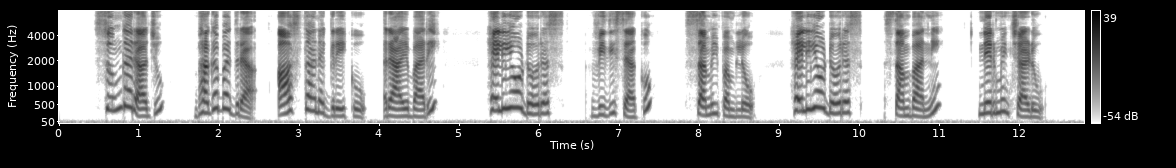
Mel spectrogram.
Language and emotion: Telugu, neutral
